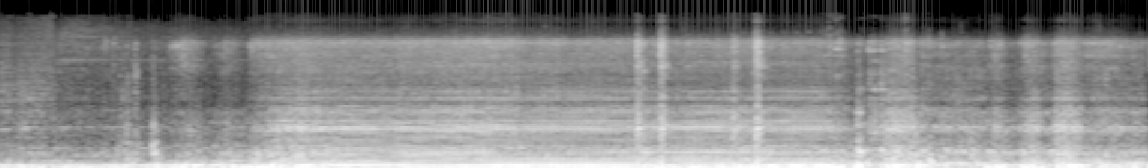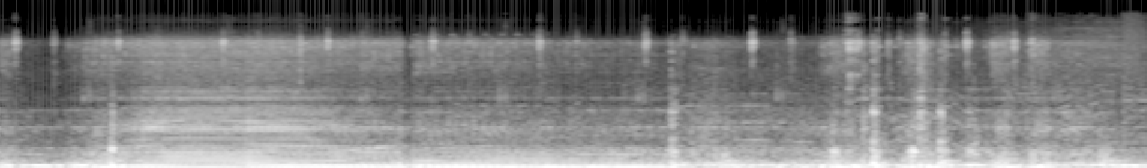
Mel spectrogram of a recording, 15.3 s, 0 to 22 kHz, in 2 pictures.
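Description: Datsun 240Z's straight-six engine heard from inside the cabin while driving, its note climbing and falling a few times as it is revved. It spits and sputters, which the owner takes as the sign that it needs adjusting and tuning.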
